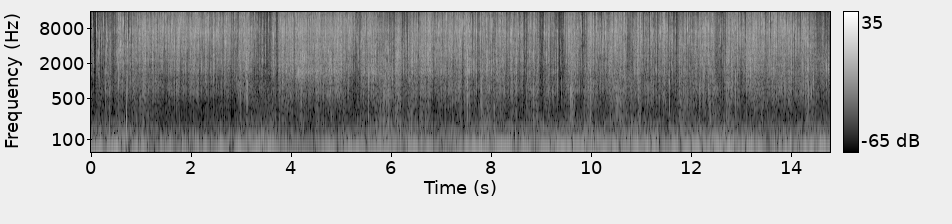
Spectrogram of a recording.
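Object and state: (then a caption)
Plastic bubble wrap being crumpled. A folded sheet of plastic bubble wrap is pressed and crumpled between the fingers of both hands. Dense, continuous crinkling and sharp popping crackle with bright, hissy highs, over a steady low hum.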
